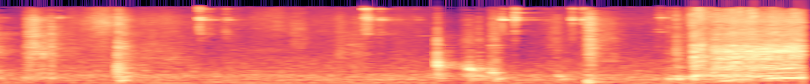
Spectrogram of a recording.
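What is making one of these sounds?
A plastic lid clicks onto a grinder jar.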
